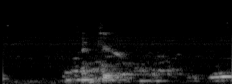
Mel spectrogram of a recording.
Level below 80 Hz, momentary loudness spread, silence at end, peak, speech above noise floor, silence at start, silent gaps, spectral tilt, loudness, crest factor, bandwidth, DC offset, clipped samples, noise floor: -66 dBFS; 18 LU; 0 s; -18 dBFS; 25 dB; 0 s; none; -7.5 dB/octave; -35 LUFS; 18 dB; 7.4 kHz; under 0.1%; under 0.1%; -59 dBFS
